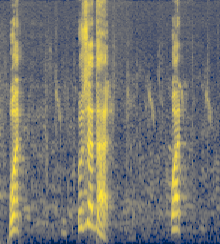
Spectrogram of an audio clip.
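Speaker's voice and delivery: very high, jolted, startled yell out loud. A game master voices a character who got a whispered message; shouting out loud. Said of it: "He just shouts out loud".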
